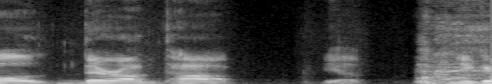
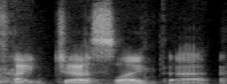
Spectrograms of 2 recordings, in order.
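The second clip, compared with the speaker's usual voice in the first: ordinary talk, nothing marked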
